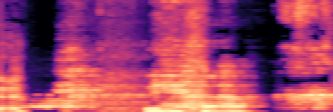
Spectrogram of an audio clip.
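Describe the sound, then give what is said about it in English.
A puppy growls and whines while chewing on a Nike sneaker. The rough, busy growling is loud and comes in short, uneven bursts with a brief dip near the end. “So my little puppy's just going crazy in the background. Can you hear that growling noise? She's got one of my Nikes.”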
